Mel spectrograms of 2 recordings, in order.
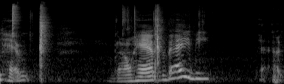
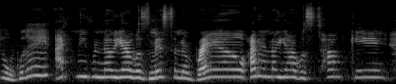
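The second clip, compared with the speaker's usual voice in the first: high, hushed astonishment; mock surprised relative; 9 semitones higher, 7 dB quieter than usual. Relative learning who the father is, soft high-pitched surprise. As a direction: imitate a man softly taken aback. Relative retold taken aback by the news.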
